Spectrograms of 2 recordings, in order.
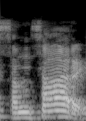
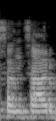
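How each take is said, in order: First: The first syllable ends with an m sound. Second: The first syllable ends with an n sound. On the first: The speaker calls it right. "वास्तव में संसार इसका सही उच्चारण है" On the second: The speaker calls it wrong. "हम इसको संसार बोलते हैं"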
